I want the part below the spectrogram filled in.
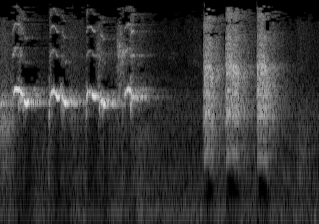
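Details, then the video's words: Four clear, evenly spaced whistled notes from a greater green leafbird, each a brief downward slur, then a short pause and three rough, hissing bursts. "Beautiful singing bird Greater green Leafbird / Sound of Leafbird"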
